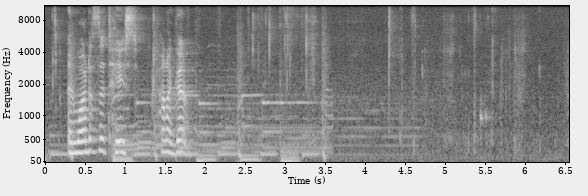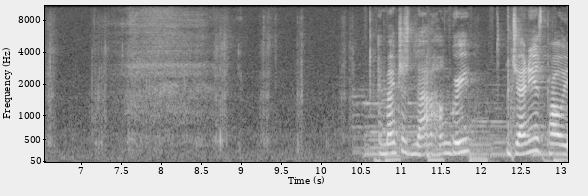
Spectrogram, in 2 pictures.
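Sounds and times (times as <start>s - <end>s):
chewing crunchy lettuce: 2.5s - 3.6s, 4.3s - 7.7s, 8.6s - 10.7s.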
